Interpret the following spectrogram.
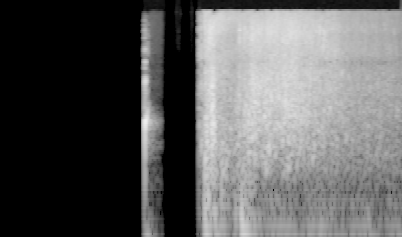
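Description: Logo-intro sound effects. A single short pop comes about one and a half seconds in, like a button click. Half a second later a loud rush of noise starts suddenly and fades out over about two and a half seconds as the logo appears.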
